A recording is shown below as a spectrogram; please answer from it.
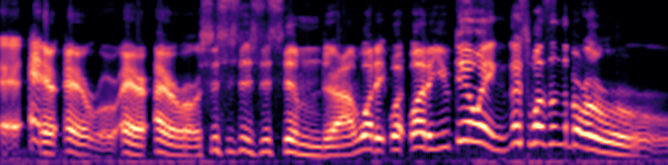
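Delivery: glitching, stuttering, swooping malfunctioning system voice. Voicing a computer called Father as it breaks down, glitching voice. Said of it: "you hear Father's voice going".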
